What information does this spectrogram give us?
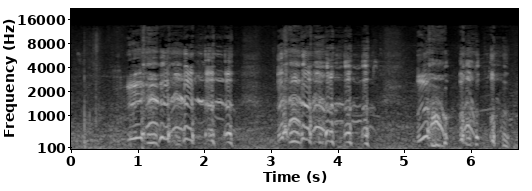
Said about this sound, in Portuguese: Estás a tossir sangue, meu velho Moazil. Não chega perto, afasta-te. O que é que dizem? Tinhas razão, meu amigo. Disseram que tenho tuberculose grave.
